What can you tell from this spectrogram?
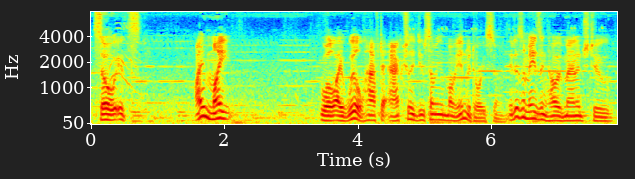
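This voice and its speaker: A man streams a game playthrough, chatting casually as he goes. His voice is of ordinary male pitch, with music clearly audible behind it. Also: animated, moderate pace, long pauses.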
